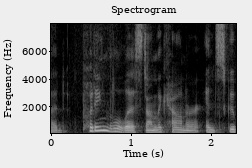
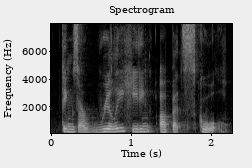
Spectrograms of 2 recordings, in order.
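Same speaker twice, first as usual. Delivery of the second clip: plain reading voice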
